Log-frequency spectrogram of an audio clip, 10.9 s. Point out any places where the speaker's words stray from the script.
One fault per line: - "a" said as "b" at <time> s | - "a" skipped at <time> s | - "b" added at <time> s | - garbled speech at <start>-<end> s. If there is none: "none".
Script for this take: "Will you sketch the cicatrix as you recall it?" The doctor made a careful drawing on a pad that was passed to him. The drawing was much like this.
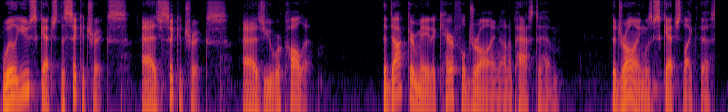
- "cicatrix as" added at 2.4 s
- "pad that was" skipped at 7.7 s
- "much" said as "sketch" at 9.8 s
